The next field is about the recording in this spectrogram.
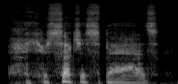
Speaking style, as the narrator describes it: he snarled, while fighting to reel in the long tail of the portable 8-inch television

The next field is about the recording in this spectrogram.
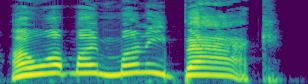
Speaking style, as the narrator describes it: I yelled at the top of my lungs

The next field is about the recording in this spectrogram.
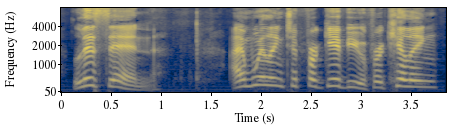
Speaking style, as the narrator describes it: he called out

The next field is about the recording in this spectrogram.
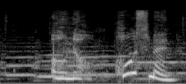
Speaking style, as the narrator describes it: He gasped, well aware of the dangers of bandits in these parts

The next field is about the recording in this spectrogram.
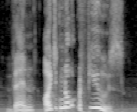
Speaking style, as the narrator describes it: Vicky said hotly

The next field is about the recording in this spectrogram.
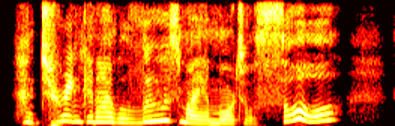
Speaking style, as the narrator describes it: Suni cried

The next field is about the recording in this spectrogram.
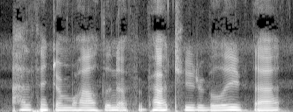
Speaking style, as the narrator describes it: I laughed

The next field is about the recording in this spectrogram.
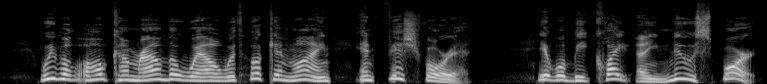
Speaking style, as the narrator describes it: said Olive, half laughing, half crying

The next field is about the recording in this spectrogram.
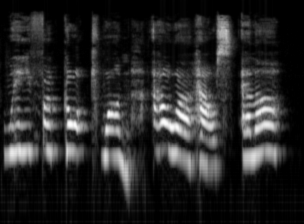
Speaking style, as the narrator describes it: he managed to shout into her ear

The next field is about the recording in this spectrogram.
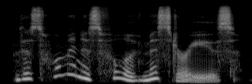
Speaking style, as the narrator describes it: murmured D'Artagnan to himself

